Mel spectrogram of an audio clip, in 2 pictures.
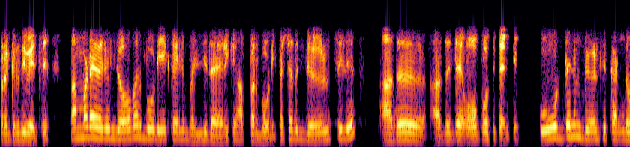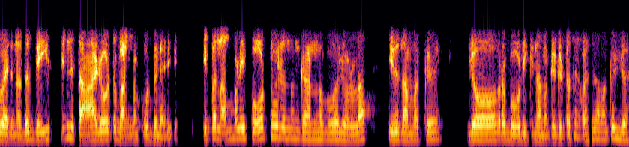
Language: Malayalam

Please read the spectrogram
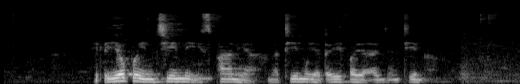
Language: Swahili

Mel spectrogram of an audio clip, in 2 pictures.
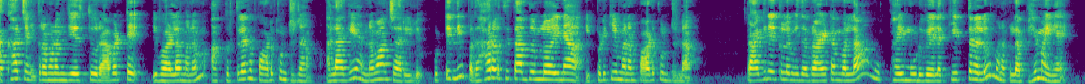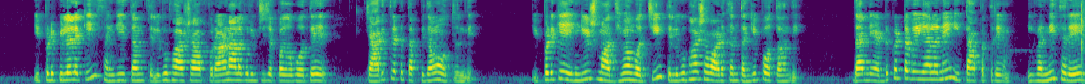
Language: Telugu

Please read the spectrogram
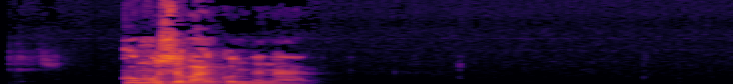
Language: Galician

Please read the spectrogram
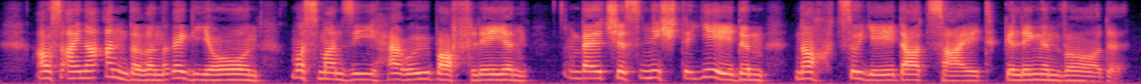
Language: German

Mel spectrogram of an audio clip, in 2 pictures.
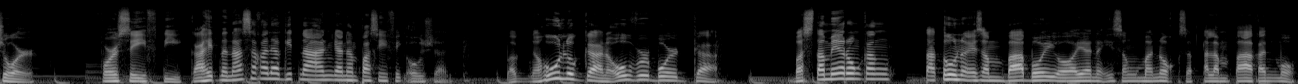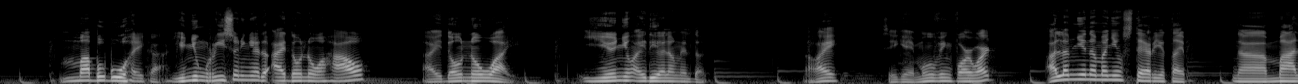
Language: Filipino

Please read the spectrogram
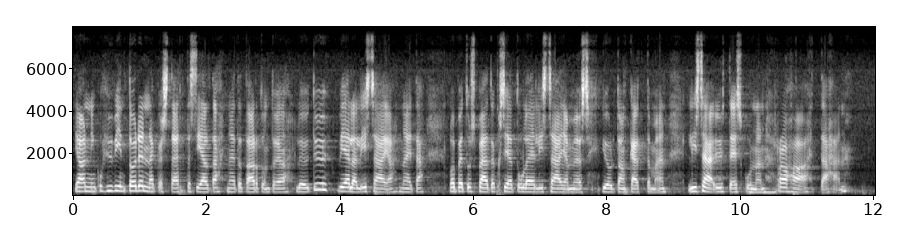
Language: Finnish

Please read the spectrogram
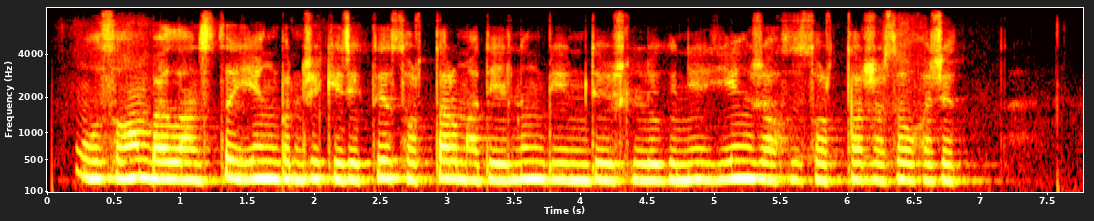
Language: Kazakh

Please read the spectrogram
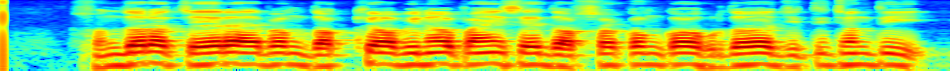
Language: Odia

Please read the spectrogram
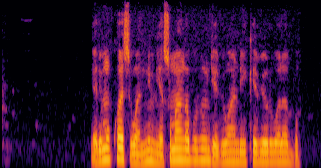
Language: Ganda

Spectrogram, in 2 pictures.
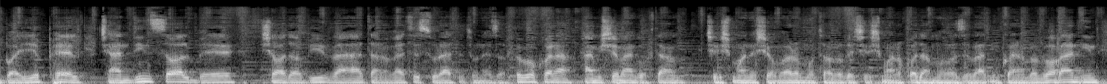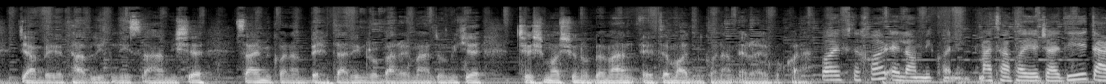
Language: Persian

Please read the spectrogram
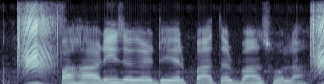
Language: Bhojpuri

